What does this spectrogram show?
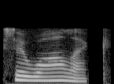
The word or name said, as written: Siwalik Range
